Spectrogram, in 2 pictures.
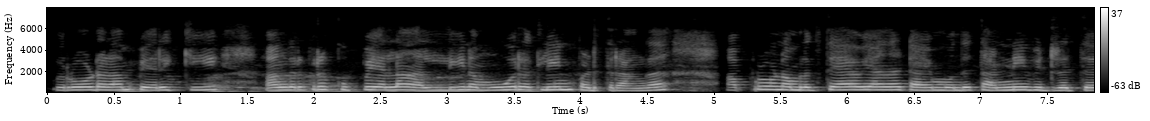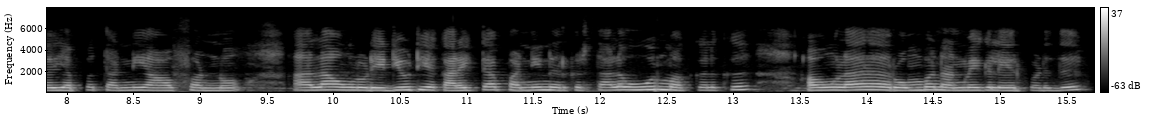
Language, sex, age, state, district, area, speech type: Tamil, female, 18-30, Tamil Nadu, Tiruvannamalai, rural, spontaneous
